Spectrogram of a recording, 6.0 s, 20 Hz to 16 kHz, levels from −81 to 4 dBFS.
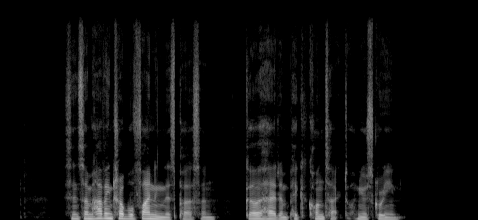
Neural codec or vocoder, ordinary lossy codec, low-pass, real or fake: none; none; 14.4 kHz; real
